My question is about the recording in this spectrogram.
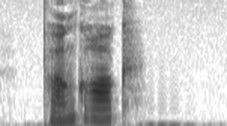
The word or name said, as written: punkrock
